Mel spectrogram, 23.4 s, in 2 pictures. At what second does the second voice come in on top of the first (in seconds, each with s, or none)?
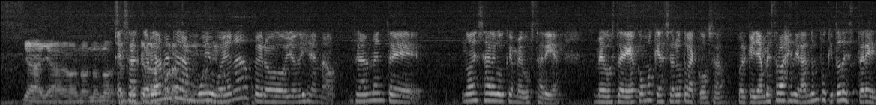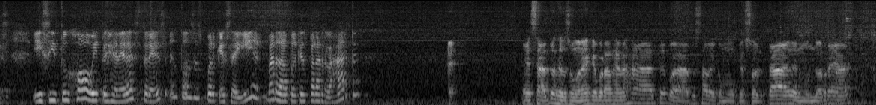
1.5 s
